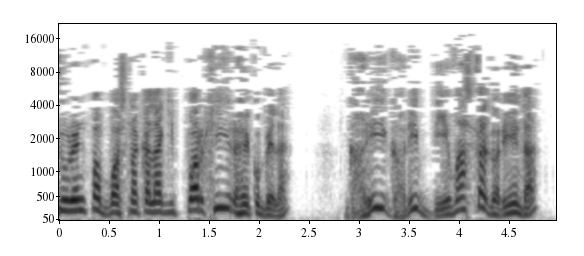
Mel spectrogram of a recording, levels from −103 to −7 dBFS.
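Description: Speech throughout, with heavy ringing, washy smearing and breathing hiss across the whole clip, likely from WMA compression at a bitrate that fits around 32 kbps; a spectrogram shows gappy, zeroed weak lines and nothing above 17.4 kHz.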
